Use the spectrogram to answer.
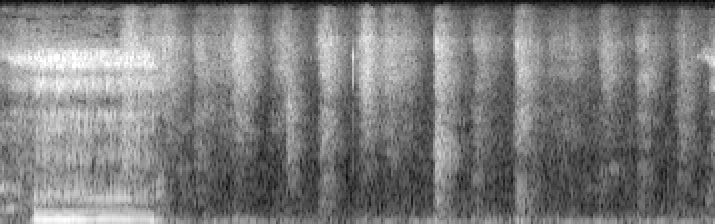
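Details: After a loud opening noise, quiet snuffling snores and uneven breaths from a sleeping golden retriever dog on a Sunday morning; snoring.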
